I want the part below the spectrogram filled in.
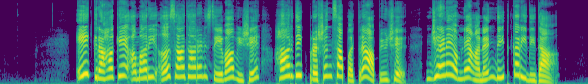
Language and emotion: Gujarati, happy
